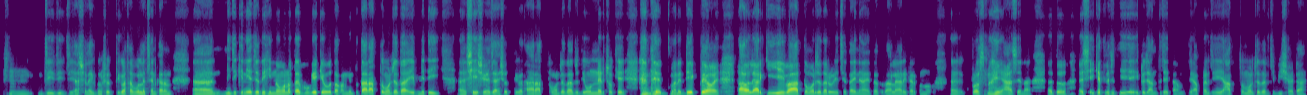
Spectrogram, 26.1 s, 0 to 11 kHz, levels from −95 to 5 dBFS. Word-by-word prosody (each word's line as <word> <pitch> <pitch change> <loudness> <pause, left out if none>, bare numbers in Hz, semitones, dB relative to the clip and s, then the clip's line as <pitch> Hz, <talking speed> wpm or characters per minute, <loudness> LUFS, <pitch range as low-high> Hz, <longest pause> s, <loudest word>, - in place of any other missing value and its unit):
হু, - - -12 0.7
জ্বি, 110 - -5 0.2
জি, - - -6 0.2
জি। - - -15
আসলে 105 - -3
একদম 105 +1 -9
সত্যি 105 - -6
কথা 110 +2 0
বলেছেন। 110 0 -1
কারণ 100 +1 0 0.5
আ - - +2 0.6
নিজেকে 135 +3 -5
নিয়ে 140 0 +4
যদি 140 0 +2
হীনমন্যতায় 130 +2 +2
ভোগে 110 +4 +4
কেউ 120 -2 +4 0.2
তখন 120 +3 0
কিন্তু 120 -1 -10
তার 115 -1 +8
আত্মমর্যাদা 115 0 0 0.2
এমনিতেই 110 +1 -3 0.5
আ - - -4 0.2
শেষ 120 -2 +1
হয়ে 105 -2 -2
যায়। 110 - 0
সত্যি - - -9
কথা। 105 - -8
আর 110 - 0
আত্মমর্যাদা 115 +1 -6
যদি 110 +1 -10
অন্যের 125 0 +1
চোখে 120 +1 -1 0.6
দে 145 - +7 0.3
মানে 115 0 -1 0.2
দেখতে 130 +3 +6
হয়, 125 +2 +5 0.4
তাহলে 125 +1 +8
আর 130 - +5
কি 165 - -7 0.3
বা 135 - +11
আত্মমর্যাদা 125 -2 -3
রয়েছে। 100 -1 -8
তাই 115 +2 0
না? - - -4
এটা 105 - -11
তো - - -20
তাহলে 105 +1 -3
আর 110 - -2
এটার 105 +1 -7
কোন 105 0 -16 0.5
অ্যা 110 - -6 0.3
প্রশ্নই 125 +2 0 0.3
আসে 110 0 -5
না। 105 - -5 0.6
তো - - 0 0.6
সেই 155 - -5
ক্ষেত্রে 175 -2 +1
যদি 165 +1 -11 0.3
একটু 125 - -7
জানতে 120 +3 -7
চাইতাম? 115 0 -8 0.2
যে - - -10
আপনার 125 - -8
যে 120 - -11 0.3
আত্মমর্যাদার 115 -2 -8
যে 105 - -18
বিষয়টা 100 -2 -7
115 Hz, 155 wpm, -22 LUFS, 110-125 Hz, 0.7 s, বা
